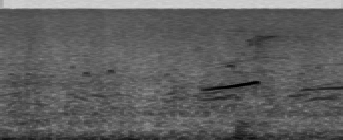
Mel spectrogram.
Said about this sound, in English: So you can hear sort of roar of boats. Sound travels across the water so well, so sometimes you get these boats coming and mooring in Vorid Bay, doing a bit of fishing or cleaning their nets or whatever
